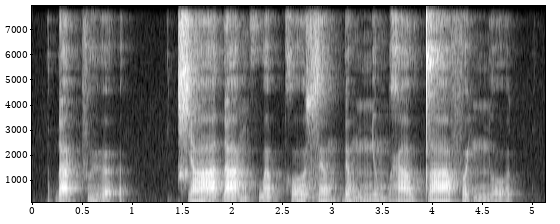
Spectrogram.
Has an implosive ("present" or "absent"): present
